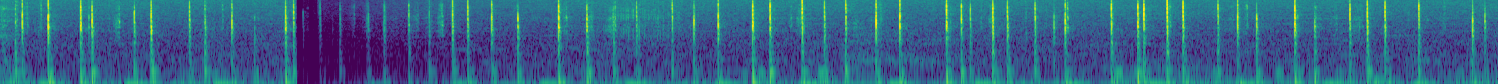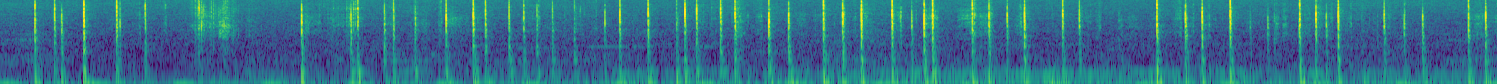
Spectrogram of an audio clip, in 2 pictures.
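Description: Long nails tap and scratch the glossy paper dust jacket of a thick, solid blue hardcover copy of *Beautiful Darkness* held up in both hands. A steady, busy patter of quick taps and scrapes runs throughout, with a brief pause near the start.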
